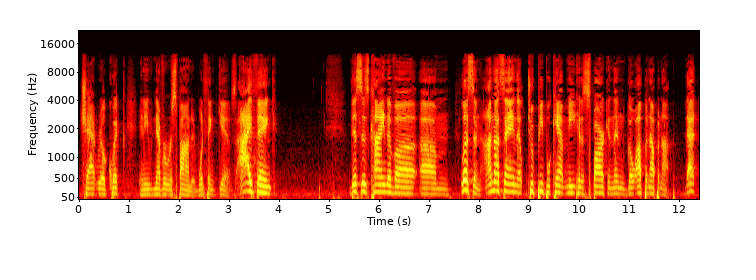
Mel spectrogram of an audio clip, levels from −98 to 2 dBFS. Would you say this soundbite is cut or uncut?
cut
